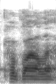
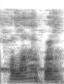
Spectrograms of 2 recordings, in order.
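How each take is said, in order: First: The v sound comes before the l sound. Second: The l sound comes before the v sound. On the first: The speaker calls it wrong. "I said it wrong purposely. So it would rhyme with the other word" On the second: The speaker calls it right. "not Palava"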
